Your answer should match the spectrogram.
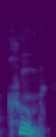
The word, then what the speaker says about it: cwm: Now, at the end of the glacier is a great, steep-walled, semicircular basin called a coom. This specific coom was dubbed the Western Coom. A side note about this, coom is spelled C-W-M, which is pretty odd. It is Welsh and it means valley.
